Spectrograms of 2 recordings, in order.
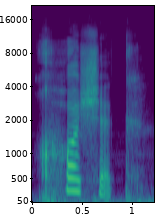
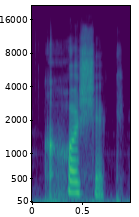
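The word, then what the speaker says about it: חֹשֶׁך: Hoshek. Hoshek. Con acento en la penúltima sílaba. Hoshek.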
